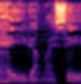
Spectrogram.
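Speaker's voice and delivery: normal talking voice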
